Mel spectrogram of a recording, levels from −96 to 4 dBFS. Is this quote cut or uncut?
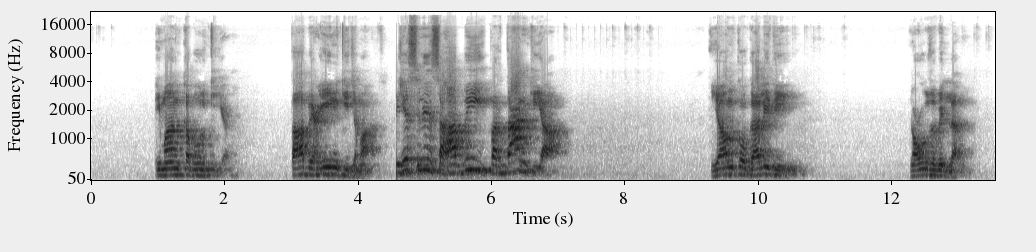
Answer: cut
